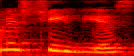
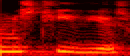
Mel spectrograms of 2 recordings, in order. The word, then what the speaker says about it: mischievous: Not mischievous. That I don't know. People pronounce the word mischievous wrong. I was told growing up in school that it's called mischievous. Mischievous. Yeah. Not mischievous. Mischievous.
